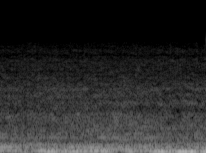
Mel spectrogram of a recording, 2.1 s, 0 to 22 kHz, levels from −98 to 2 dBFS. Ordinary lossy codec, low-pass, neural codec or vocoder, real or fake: none; 7.2 kHz; codec, 16 kHz, 16 kbps, FreqCodec, smaller model; fake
